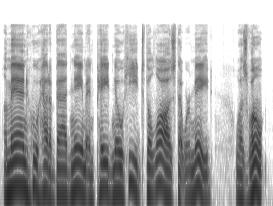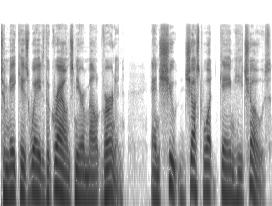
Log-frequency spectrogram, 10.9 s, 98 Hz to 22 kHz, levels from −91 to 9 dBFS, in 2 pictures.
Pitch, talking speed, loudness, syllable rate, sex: 130 Hz, 205 wpm, -17 LUFS, 4.1 syllables/s, male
